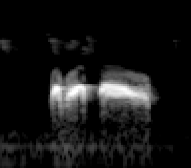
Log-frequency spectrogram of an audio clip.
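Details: A single lure-call phrase from a spotted dove: a brief wobbling double coo running into a sustained, gently descending note.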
